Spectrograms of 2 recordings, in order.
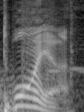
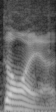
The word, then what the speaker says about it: Dwyer: the club where people mispronouncing dwyer is it dwyer not dire not danny dyer we've not got danny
